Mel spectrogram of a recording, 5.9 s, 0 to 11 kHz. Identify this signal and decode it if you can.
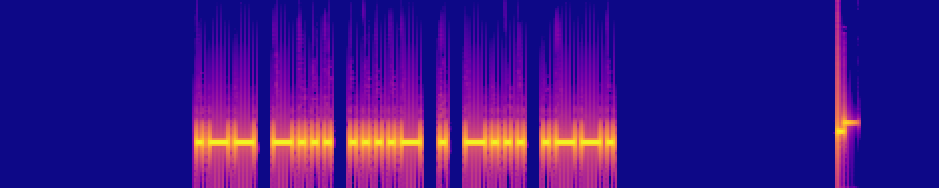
Morse code, heard as a keyed tone, about 31 wpm, 700 Hz. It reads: WB4EBP
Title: USA Call Signs - 6 Characters - 3x Character Spacing - 30wpm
